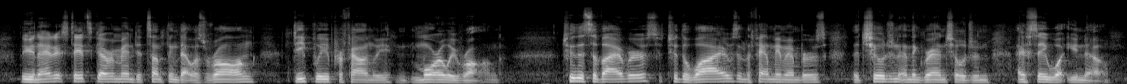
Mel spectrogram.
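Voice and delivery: ordinary delivery

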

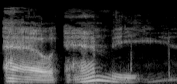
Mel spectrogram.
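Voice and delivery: put-on angel voice with one word drawn out. Speaker on a podcast does her angel voice: put-on angel voice. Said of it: "Let me do my angel voice".

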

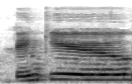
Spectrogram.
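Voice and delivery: very loud fiery persona.

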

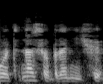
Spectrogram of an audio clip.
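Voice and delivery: ordinary delivery

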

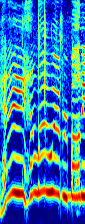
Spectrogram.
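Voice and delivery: very high, squeaky character voice on hello. Imitating Ronald McDonald greeting everybody as he comes in: Ronald McDonald voice. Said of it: "he's like".

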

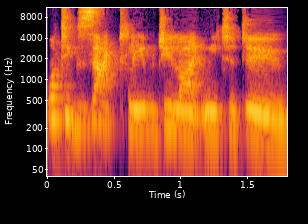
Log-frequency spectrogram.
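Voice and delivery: plain

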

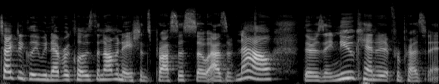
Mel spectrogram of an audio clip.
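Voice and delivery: plain

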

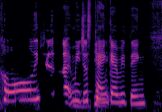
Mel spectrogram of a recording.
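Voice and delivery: ordinary talk

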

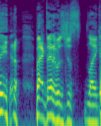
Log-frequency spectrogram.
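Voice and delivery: ordinary talk, nothing marked

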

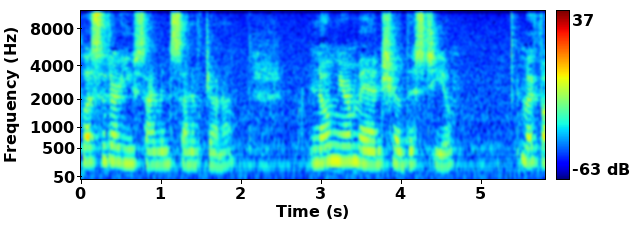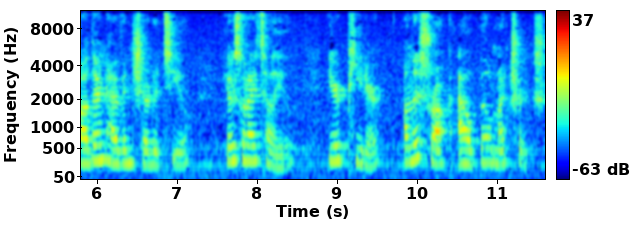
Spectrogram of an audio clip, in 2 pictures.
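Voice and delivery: ordinary talk

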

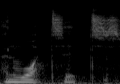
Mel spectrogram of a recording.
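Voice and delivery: poor attempt at an English accent. Repeating the other speaker's phrase: attempted English accent. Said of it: "I can't do a English accent".

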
